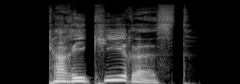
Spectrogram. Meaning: second-person singular subjunctive I of karikieren
- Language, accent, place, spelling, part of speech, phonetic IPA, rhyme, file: German, Germany, Berlin, karikierest, verb, [kaʁiˈkiːʁəst], -iːʁəst, De-karikierest.ogg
